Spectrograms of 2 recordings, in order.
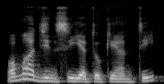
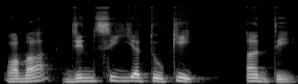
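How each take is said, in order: First: The phrase is spoken quickly, like normal conversation. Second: The phrase is spoken slowly and carefully, sound by sound.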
